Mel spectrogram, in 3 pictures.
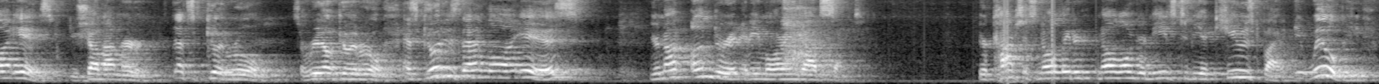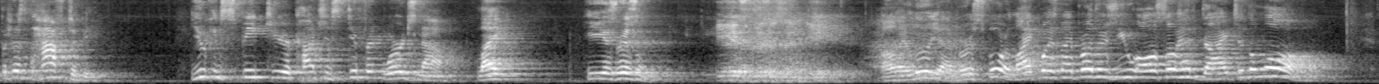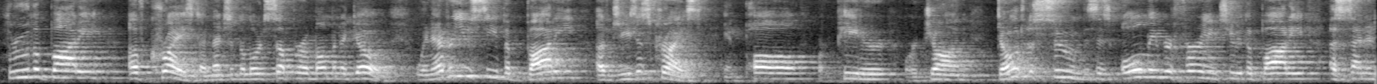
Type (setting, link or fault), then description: setting, large echoing room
